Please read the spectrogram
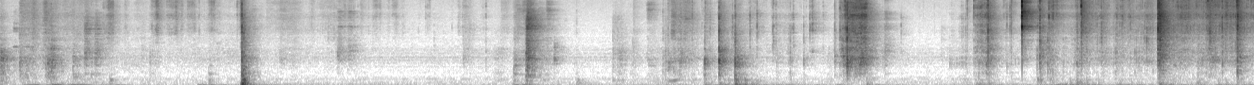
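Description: Trading cards and their cardboard boxes handled on a glass counter: short rustles and slides as cards are set down on stacks, with one sharp knock about two and a half seconds in. Near the end there is denser rustling and tearing as a card box's packaging is handled.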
